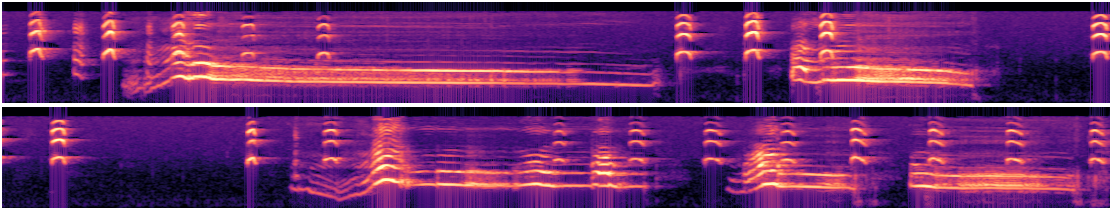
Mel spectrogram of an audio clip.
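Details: Toy poodle kept as a pet, fond of howling, gives long sustained howls that slide gently downward, then shorter rising and falling yowls, accompanied throughout by regular sharp high-pitched ticking pulses.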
